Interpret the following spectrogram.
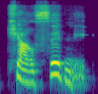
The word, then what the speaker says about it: chalcedony: told me years laters child sydney i'll say oh it doesn't even look like it sounds but that's the way the gemologists pronounce it so but it's a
